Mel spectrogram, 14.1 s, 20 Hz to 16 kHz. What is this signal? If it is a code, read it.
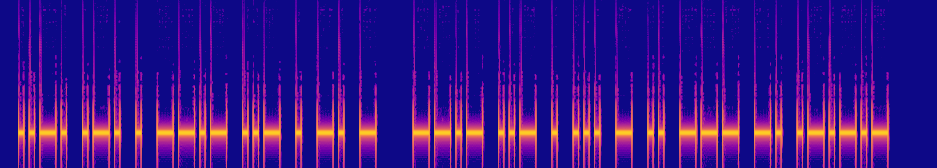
Morse code, heard as a keyed tone, about 15 wpm, 700 Hz. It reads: FREQUENT QUESTION.
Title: Sentences from Top 1400 Words 15wpm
